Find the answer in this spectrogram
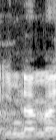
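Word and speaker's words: إِنَّمَا: Innama ini kan kita panjangkan dua harakat karena ada alif seing sebelumnya harakat fat fathah. Jadi kita panjang innama nahnu.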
